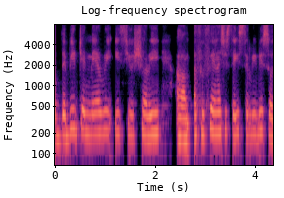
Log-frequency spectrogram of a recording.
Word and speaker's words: Azucena: How do I pronounce that? Azucena. Azucena.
